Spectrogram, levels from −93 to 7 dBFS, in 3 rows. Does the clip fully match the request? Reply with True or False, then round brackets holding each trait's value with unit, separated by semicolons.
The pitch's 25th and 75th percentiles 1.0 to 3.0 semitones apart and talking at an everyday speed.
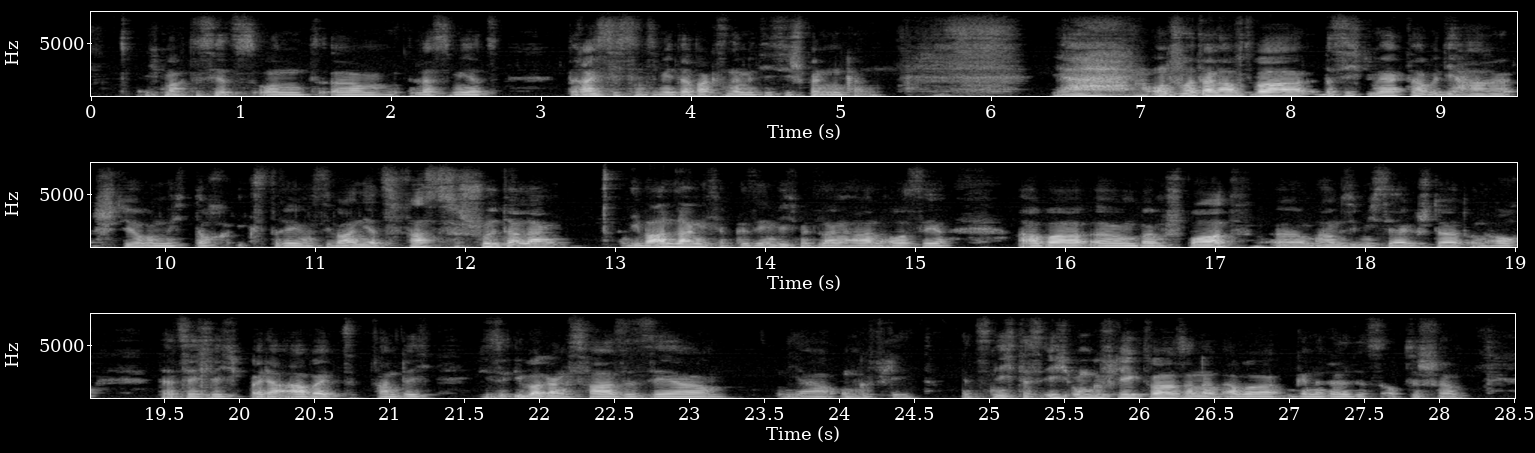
True (2.6 semitones; 170 wpm)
